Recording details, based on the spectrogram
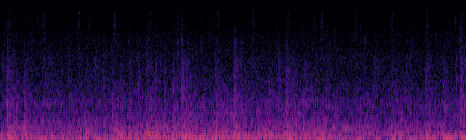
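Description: Heavy monsoon downpour during flooding in Surat, a dense, steady roar of rain with low rumbling underneath, loud and continuous throughout with no voices.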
